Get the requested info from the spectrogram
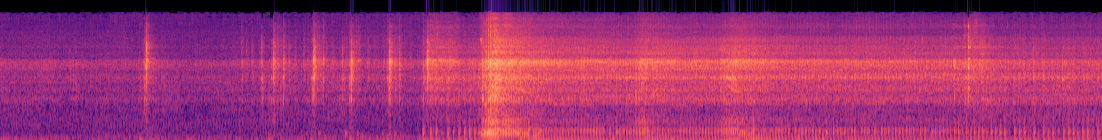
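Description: Dirt bike engine starting about four seconds in, revving up briefly, then running steadily with a couple of small blips of throttle. Before it, scattered light clicks and knocks.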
